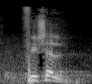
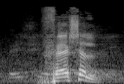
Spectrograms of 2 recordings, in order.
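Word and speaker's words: facial: फिशल फिशल फिशल फैशल अबे सही pronunciation बुलवाया करो। फिशल ना फैशियल ये अमेरिका से आए हैं। ये सही बताएंगे। जी? फेशियल फेशियल फेशियल यह अमेरिका से आए हैं।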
